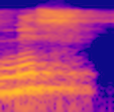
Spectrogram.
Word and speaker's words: mischievous: It's pronounced as mischievous.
